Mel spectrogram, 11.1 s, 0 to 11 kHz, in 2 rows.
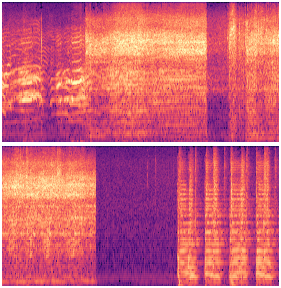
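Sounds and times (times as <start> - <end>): tyres hissing on dirt road: 1.7 - 7.4
car engine revving: 1.7 - 7.5.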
